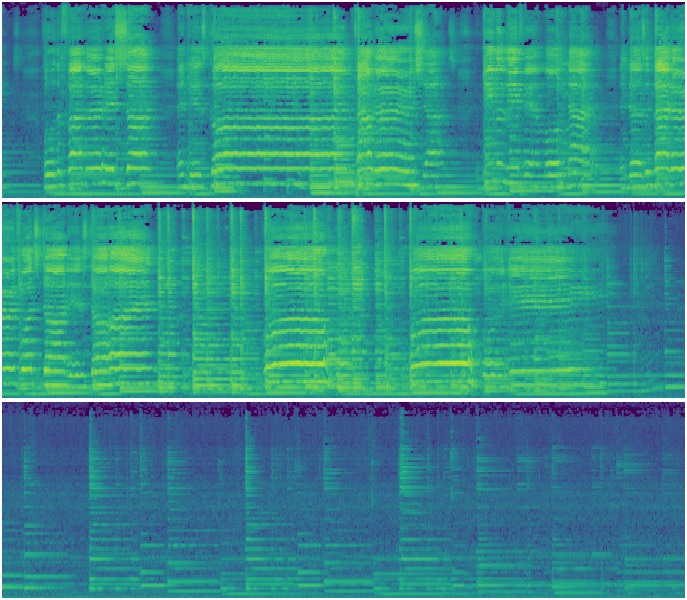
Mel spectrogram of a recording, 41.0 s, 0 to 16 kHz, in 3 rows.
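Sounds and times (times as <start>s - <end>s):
woman singing: 0.0s - 17.0s, 18.8s - 21.0s, 21.7s - 25.8s
plucked guitar: 0.0s - 40.9s.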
